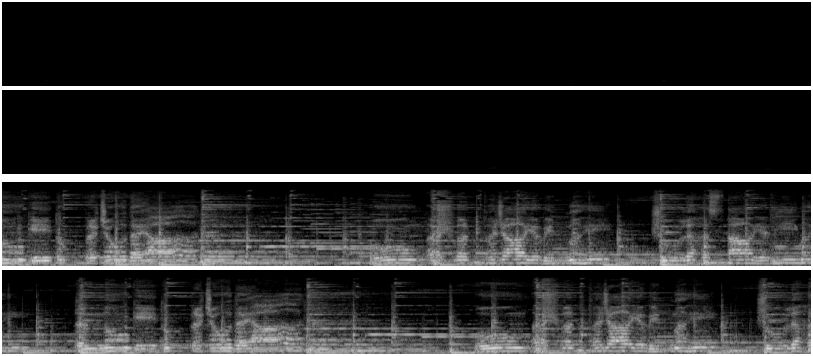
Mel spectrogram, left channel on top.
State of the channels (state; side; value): silent; left; 61 dB below the other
